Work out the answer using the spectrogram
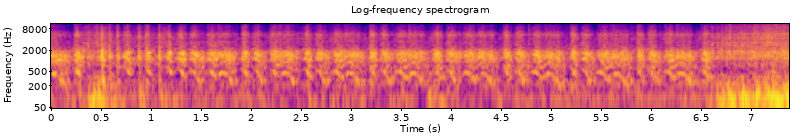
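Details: Ford Escort RS Turbo, sat for years, started with a temporary fuel pump because the original pump could not be heard running: catches after cranking and settles into a steady, slightly lumpy idle with no knocking or grinding.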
